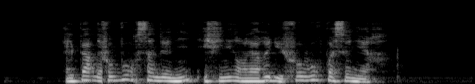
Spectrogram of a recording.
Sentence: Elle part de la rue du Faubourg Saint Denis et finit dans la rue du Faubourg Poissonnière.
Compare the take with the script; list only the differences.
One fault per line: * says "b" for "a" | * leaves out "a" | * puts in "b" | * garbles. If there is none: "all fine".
* leaves out "la rue du"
